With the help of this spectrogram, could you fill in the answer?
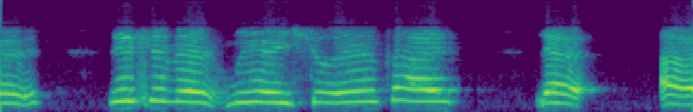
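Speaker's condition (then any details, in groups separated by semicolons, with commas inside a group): Cerebral palsy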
